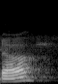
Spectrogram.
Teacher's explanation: ड और ड है उसको उत्क्षिप्त व्यंजन माना जाता है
